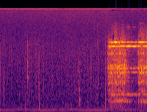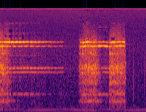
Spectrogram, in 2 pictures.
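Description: A telephone bell rings indoors in a Kannada film scene, two clear double bursts of ringing, loud and close, with quiet pauses between and no talk over it.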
